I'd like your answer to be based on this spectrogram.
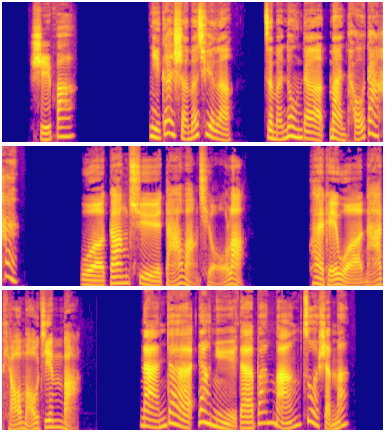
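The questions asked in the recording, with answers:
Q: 男的让女的帮忙做什么?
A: 拿毛巾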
